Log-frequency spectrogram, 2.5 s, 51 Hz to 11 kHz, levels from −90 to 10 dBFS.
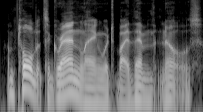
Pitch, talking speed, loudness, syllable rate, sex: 95 Hz, 235 wpm, -20 LUFS, 5.1 syllables/s, male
